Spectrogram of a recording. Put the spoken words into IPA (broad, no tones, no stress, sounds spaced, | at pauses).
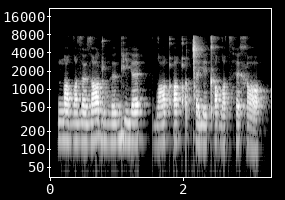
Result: n ɘ dˤ ɘ z œ z ɑ ɖ ʊ ɦ ɘ ɡ i j ɛ | dˤ ɑ qʼ e qʼ œ ǀ ɛ j e kʼ u dˤ œ t͡sʰ ɛ x ɑ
